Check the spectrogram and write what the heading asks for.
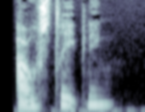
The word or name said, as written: afstribning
